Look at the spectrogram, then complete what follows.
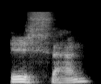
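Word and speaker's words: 일상: number four is uh what we would pronounce in Korean isan and it means just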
